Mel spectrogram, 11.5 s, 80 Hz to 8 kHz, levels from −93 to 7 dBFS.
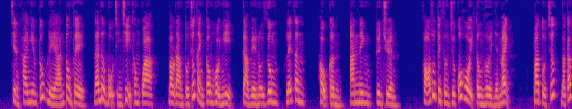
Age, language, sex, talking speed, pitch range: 10-29, Vietnamese, female, 265 wpm, 175-225 Hz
